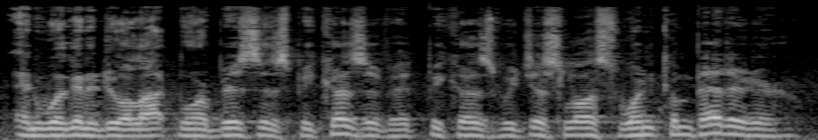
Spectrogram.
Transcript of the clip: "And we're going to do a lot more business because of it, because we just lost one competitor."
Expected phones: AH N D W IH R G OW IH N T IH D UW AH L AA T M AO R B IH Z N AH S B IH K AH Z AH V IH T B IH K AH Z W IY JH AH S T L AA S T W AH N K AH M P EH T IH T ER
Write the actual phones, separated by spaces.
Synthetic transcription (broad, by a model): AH N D W IH R G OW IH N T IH D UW AH L AA T M AO R B IH Z N AH S B IH K AH Z AH V IH T B IH K AH Z W IY JH AH S T L AA S T W AH N K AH M P EH T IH T ER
